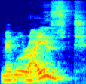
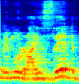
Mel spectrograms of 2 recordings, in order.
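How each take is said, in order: First: The ending is a plain 'd' sound. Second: The ending is an extra 'ed' syllable. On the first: The speaker calls it right. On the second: The speaker calls it wrong.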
